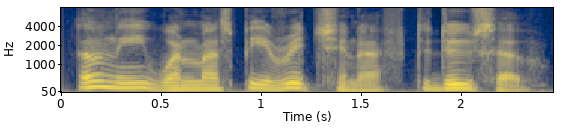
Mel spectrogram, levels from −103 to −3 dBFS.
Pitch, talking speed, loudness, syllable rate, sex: 135 Hz, 220 wpm, -17 LUFS, 5.2 syllables/s, male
